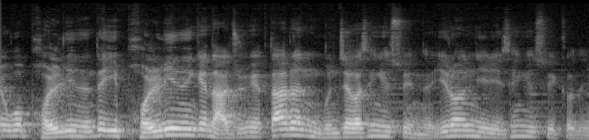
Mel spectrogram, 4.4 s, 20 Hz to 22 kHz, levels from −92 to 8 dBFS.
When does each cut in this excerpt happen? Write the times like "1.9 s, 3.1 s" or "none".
none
